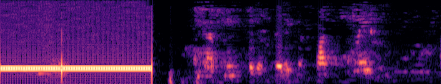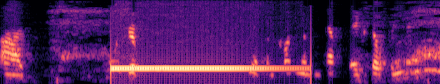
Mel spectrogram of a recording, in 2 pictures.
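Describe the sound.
Telephone intercept tone for a number that is not in service: a steady mid-pitched tone holds for about a second and a half, then a voice talks, then the tone returns for about two seconds and fades.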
